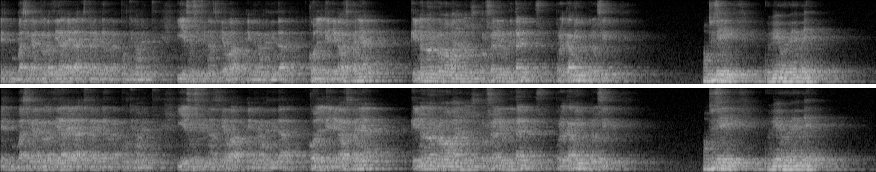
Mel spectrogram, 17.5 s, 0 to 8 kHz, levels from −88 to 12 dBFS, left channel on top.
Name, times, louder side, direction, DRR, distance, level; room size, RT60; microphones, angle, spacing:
voice 1, 0.0-5.9 6.2-7.5 8.2-10.8 11.1-12.3 14.2-14.9, left 1 dB, 85° left, -4 dB, 1.6 m, -24 dB
voice 2, 14.1-14.7 15.3-16.2, left 1 dB, 30° left, -3 dB, 0.6 m, -20 dB
6.3 x 4.8 x 4.8 m, 2.2 s
head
